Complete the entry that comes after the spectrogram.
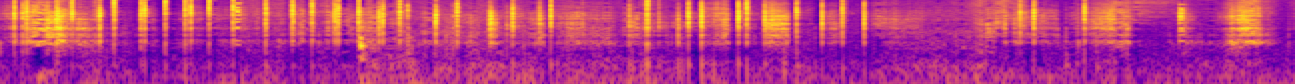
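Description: Long nails tap and scratch the smooth plastic back and hollow handle of a pink plastic paddle hairbrush. Dozens of quick, sharp, bright clicks come in an uneven run with almost no ring. Softer scratchy scraping fills the gaps, and a brief rubbing swell closes the clip.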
